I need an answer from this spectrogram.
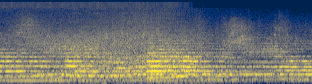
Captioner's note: church bell tolling, choir singing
